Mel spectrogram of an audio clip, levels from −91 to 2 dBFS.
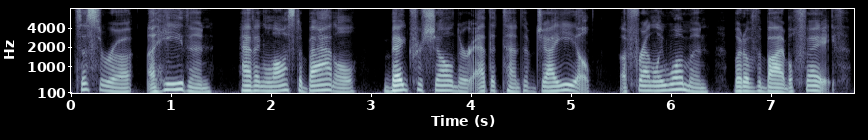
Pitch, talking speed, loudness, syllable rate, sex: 155 Hz, 175 wpm, -19 LUFS, 5.2 syllables/s, female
